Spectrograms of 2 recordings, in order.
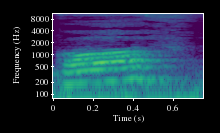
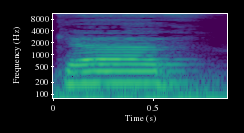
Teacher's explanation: They are both of them from the back of the tongue, but one is deeper.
